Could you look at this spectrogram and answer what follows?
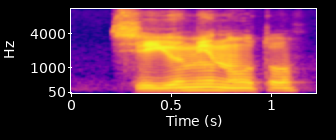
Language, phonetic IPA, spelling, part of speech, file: Russian, [sʲɪˈju mʲɪˈnutʊ], сию минуту, adverb, Ru-сию минуту.ogg
- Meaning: 1. immediately, this very minute, instantly, at once 2. just a moment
